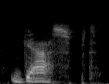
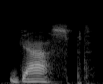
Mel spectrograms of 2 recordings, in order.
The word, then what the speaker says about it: gasped: the past tense gasp it's a regular verb so in the past it's going to end with Ed and because that final sound is voiceless the Ed is going to take on a t sound so we have the sound followed by the T sound which can be a little difficult it's going to sound like gasped gasped give it a try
